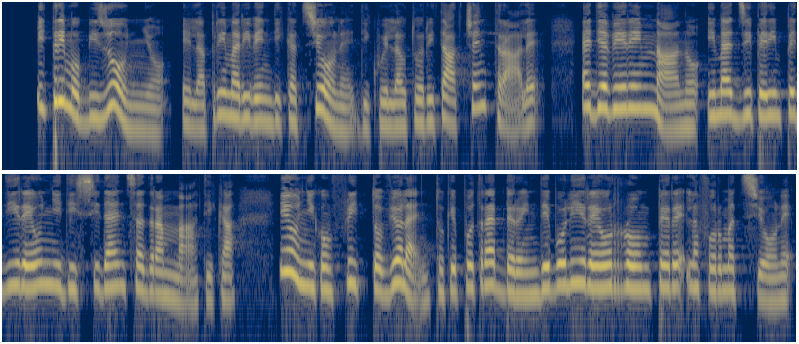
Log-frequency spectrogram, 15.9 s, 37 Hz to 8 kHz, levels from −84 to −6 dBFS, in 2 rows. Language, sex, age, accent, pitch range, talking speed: Italian, female, 40-59, native, 170-225 Hz, 125 wpm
